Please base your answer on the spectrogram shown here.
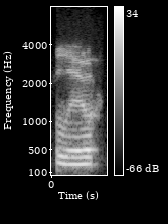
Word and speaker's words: Beaulieu: to say it is Beulieu, but the American way we say it is Beulieu. Wait, really? Yeah. So at the World Roundup, when they pronounce your name like way off, it's actually correct.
